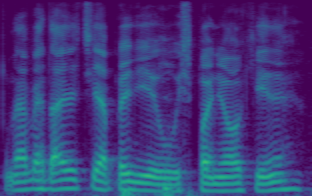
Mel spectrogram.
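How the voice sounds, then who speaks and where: A man's voice: mid-range voice, steady tone, brisk, a little mellow. A man with a Brazilian accent, hosting a podcast as a casual, conversational chat. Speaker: podcast host.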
